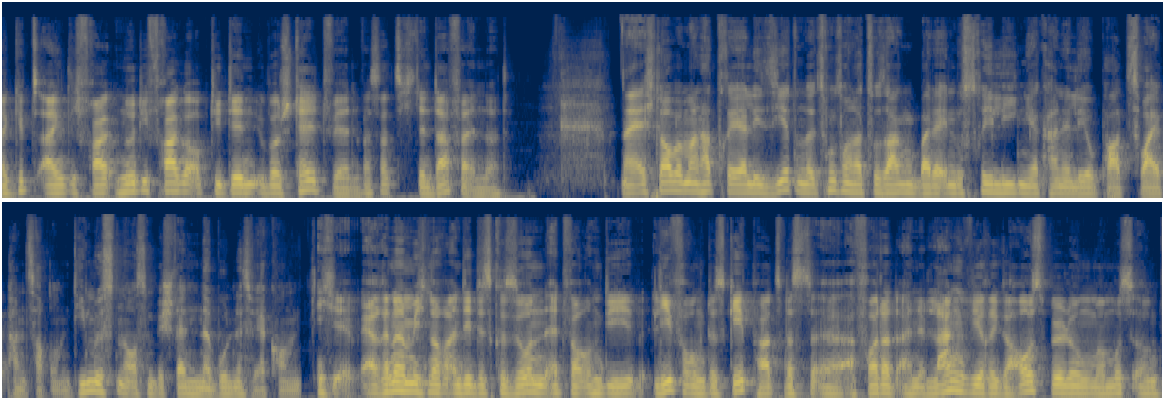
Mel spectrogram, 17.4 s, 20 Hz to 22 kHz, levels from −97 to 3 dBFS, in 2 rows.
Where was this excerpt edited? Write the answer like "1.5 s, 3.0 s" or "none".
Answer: 10.9 s, 14.6 s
